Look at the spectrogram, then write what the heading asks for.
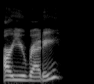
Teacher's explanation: For example, if I say, "Are you ready?" and my voice rises at the end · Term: rising intonation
